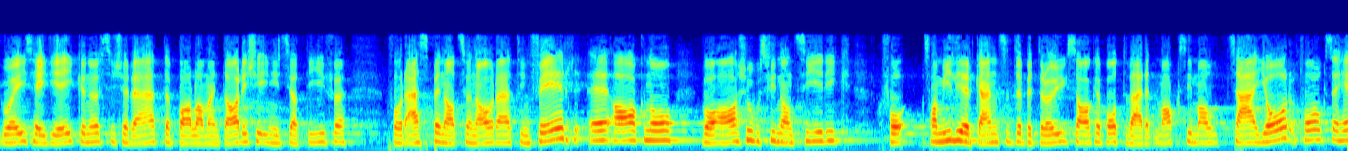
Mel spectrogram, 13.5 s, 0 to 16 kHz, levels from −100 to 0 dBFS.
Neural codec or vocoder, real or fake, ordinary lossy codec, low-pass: none; real; none; 7.2 kHz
